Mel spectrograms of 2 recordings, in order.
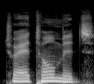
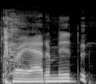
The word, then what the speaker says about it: triatomid: many species of tritomide triatomides is that how you say it yeah not triatymid not triathlete atonement try it thomas these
